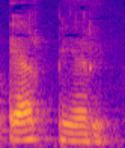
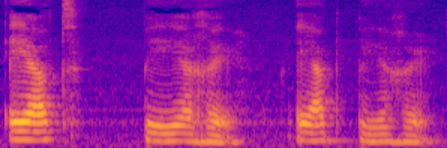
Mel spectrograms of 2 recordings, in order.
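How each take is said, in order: First: Swiss German Erdbeere with the R sounded, Erd-beh-reh. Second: Standard German Erdbeere, first R silent; Erdbeere, Ait-beh-reh. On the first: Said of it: "dialeto aqui da Suíça". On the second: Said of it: "Mas alemão fala". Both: Shown as a demonstration.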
